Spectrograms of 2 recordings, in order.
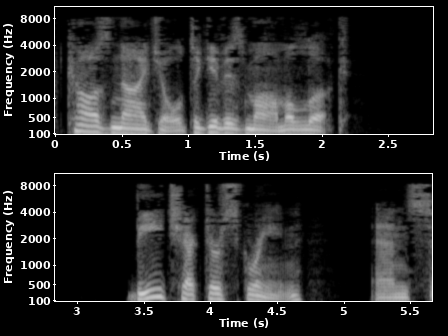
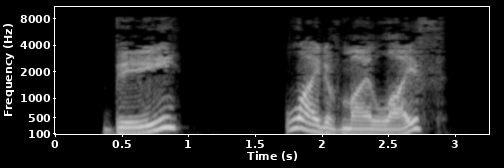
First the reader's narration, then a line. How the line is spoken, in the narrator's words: Seidel said, his voice tense despite the levity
